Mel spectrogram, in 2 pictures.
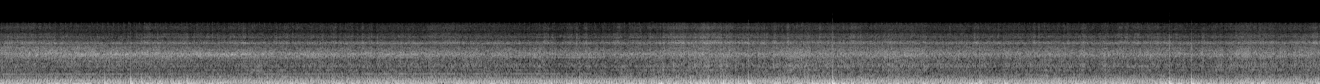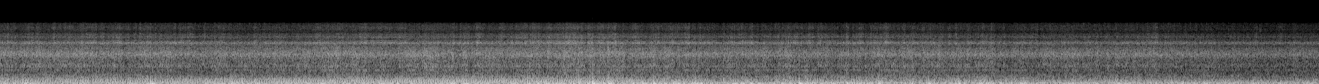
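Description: Harley-Davidson Forty-Eight's air-cooled 1200 cc V-twin engine running steadily while the motorcycle cruises at an even speed.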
